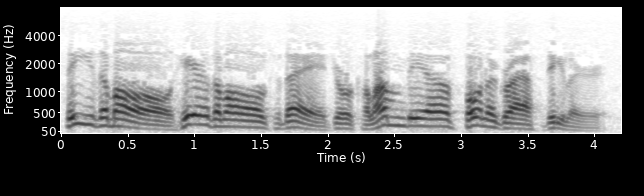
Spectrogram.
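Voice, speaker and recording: A dry, narrow-band old radio recording features an American male announcer. He sells in a polished, emphatic 1950s advertising style, his slightly husky voice swinging up and down with promotional energy. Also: on the high side, very animated, normal speed, dry recording. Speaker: commercial announcer.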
